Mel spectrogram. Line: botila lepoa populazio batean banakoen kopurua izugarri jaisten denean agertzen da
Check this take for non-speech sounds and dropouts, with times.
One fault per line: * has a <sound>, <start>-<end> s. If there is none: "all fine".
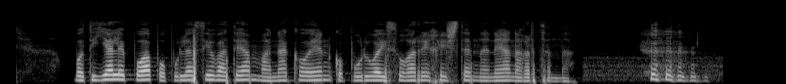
* has a laugh, 6.4-7.1 s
